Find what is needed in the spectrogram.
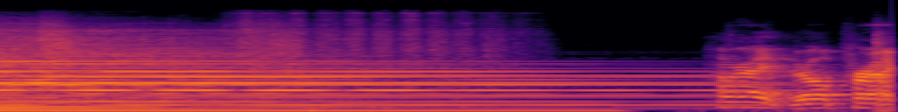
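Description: Background music ending on a sustained chord that rings out and fades, with a man's voice beginning near the end.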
